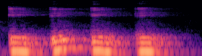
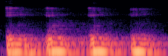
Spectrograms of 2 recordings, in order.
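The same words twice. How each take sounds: First: The voice sounds cleaner with less bass. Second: The voice sounds muffled with heavy bass. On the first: The speaker calls it right. "Pode perceber que já limpou um pouco o som" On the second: The speaker calls it wrong. "o meu microfone está abafado... Ele está com excesso de grave"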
